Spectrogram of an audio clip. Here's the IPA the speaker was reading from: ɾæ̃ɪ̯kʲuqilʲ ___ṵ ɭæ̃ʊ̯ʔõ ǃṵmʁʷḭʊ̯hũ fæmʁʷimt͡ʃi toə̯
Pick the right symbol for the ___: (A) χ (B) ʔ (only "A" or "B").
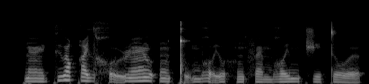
A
